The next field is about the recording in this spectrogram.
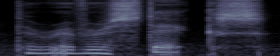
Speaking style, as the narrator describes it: Annabeth murmured

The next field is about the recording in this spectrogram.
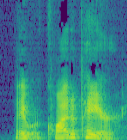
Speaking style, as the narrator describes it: he chuckled to himself

